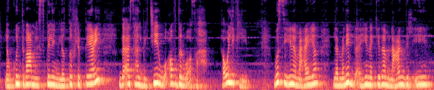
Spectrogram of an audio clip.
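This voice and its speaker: A woman's voice: medium pitch, highs cut off. A woman with an Egyptian Arabic accent teaching English phonics to mothers, asking and answering her own questions and drawing out vowel sounds. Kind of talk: explaining a phonics lesson to mothers.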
